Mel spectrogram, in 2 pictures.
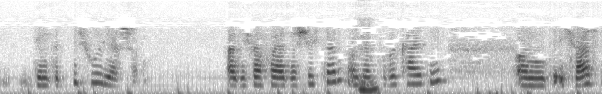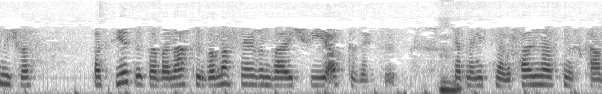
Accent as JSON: {"language": "German", "country": "Afghanistan", "lives_now": "Germany", "said": "Ich komme aus Afghanistan."}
